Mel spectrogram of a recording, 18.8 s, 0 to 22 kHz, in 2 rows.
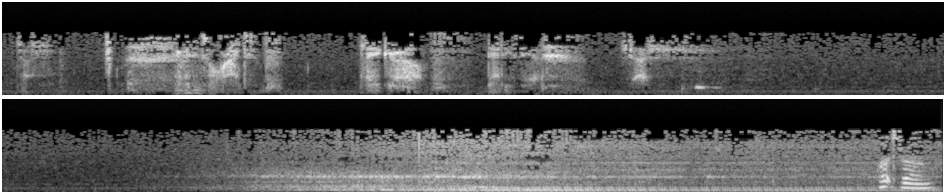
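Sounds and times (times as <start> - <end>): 
speech: 0.2 - 0.5, 1.2 - 2.9, 3.7 - 7.3, 18.2 - 18.8
car engine idling and revving: 11.2 - 18.8.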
